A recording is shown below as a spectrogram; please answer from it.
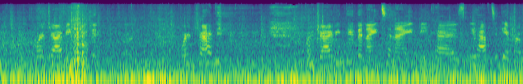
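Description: Steady low rumble of a van driving on the road, heard from inside the cabin, under a woman's speech.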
